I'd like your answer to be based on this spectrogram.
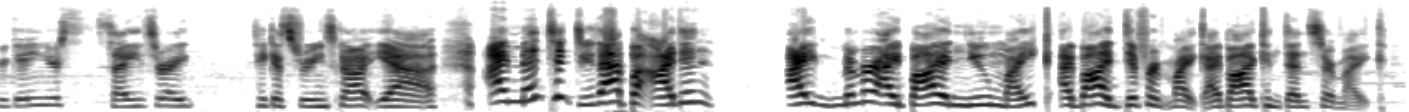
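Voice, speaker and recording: A woman streaming a game, chatting casually with viewers, excitable and swearing freely. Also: high-pitched, normal speed, no echo. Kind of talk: casual livestream chat over gameplay. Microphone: dynamic mic. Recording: dull mic with faint game music.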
